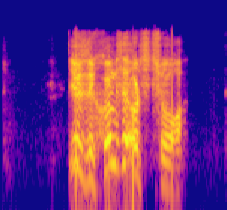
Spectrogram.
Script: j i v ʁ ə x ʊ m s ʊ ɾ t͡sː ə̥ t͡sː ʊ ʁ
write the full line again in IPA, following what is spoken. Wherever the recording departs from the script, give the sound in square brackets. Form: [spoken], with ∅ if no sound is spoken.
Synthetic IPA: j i v [ð] ə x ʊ m [θ] ʊ ɾ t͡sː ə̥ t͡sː ʊ ʁ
